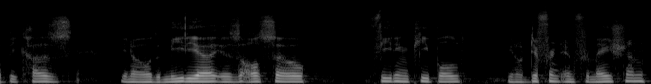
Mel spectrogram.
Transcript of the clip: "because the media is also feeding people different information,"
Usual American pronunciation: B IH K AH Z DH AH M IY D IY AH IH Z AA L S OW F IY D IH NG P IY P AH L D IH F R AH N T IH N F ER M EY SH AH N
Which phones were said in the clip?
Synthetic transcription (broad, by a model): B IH K AH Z DH AH M IY D IY AH IH Z AA L S OW F IY D IH NG P IY P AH N D IH F R AH N T IH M F ER M EY SH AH N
